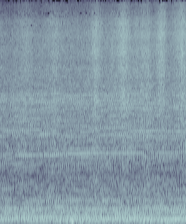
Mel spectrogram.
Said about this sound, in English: Cold North Sea waves crashed against our boat and splashed our faces until we reached the platform, actually below it, with Prince Michael at the helm.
